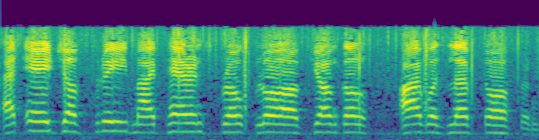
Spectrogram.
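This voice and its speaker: Fake jungle goddess, city-girl sass, forceful piercing tone, mock-exotic delivery, noisy vintage radio recording. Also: mid-range voice, steady tone, unhurried, dull audio. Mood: mock solemn. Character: phony jungle goddess, a sassy big-city woman. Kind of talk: 1940s radio comedy acting.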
